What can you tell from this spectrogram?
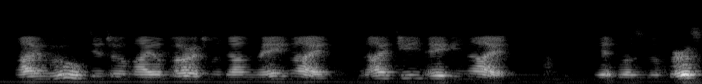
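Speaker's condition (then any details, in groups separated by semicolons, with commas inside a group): Cerebral palsy; from birth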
